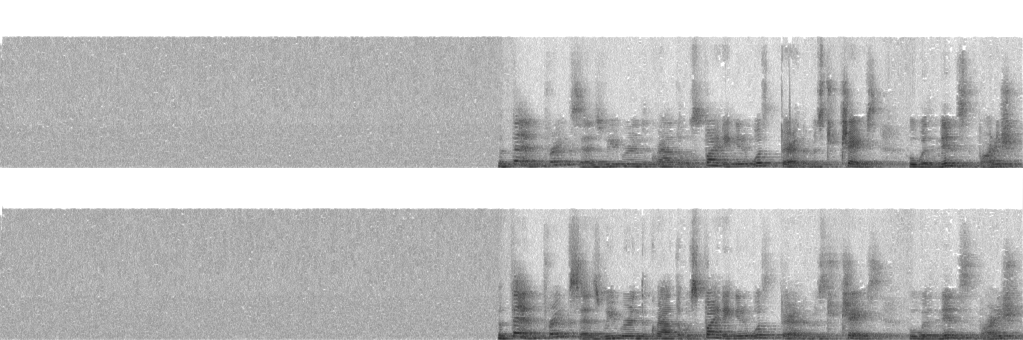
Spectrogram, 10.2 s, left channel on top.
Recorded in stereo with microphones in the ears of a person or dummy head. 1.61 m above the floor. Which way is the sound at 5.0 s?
70° right (ahead or behind).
